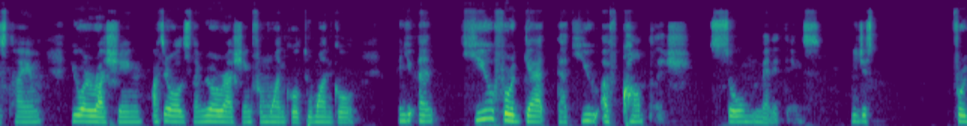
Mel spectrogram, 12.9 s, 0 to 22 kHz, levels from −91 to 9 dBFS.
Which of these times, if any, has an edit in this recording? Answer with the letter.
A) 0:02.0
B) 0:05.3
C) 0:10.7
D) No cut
D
